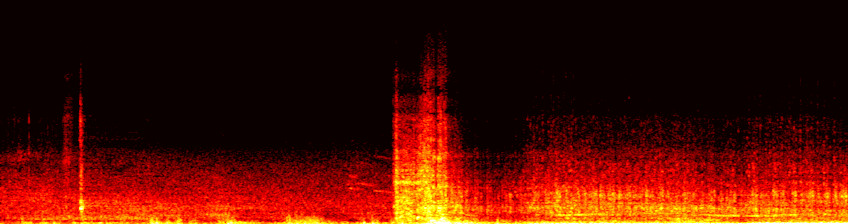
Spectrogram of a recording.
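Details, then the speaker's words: HMMWV (Humvee) diesel after flex plate replacement, with the Y-pipe joining left and right bank exhausts removed: catches and settles into a loud, deep, boat-like drone like open headers. "Kind of sounds like a boat. But I thought that was pretty funny. Actually, it doesn't sound too bad, but I don't think I would ever run it like this."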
